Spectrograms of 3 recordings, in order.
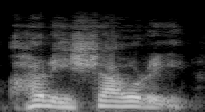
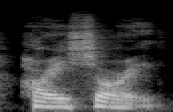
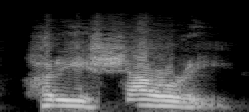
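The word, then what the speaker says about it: Hari Sauri: shruti kirti or you know uh or a hari showri by the way that is the proper pronunciation pronunciation of his name there's no such thing as hari sorry so i'm sorry about that but it's hari showery it's showery so beautiful name so you know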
